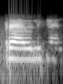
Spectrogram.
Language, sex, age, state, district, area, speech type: Telugu, female, 18-30, Andhra Pradesh, Visakhapatnam, rural, conversation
